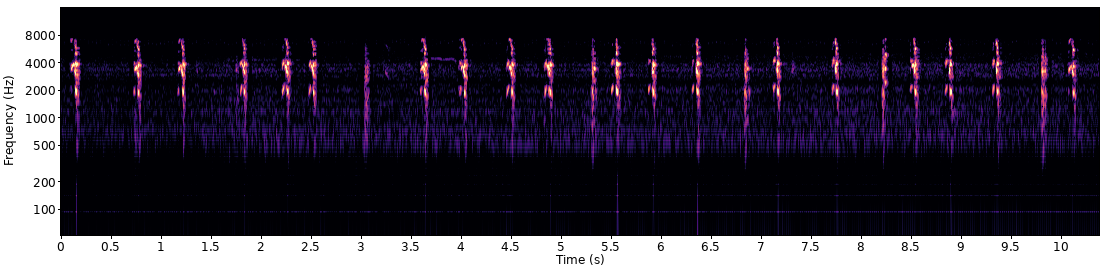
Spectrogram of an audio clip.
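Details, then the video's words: Peregrine falcon male in Koszalin, Poland, 12 December 2023, captured on a nest camera while calling to his mate. Steady series of clipped, high, ringing notes repeated roughly twice a second over a faint hum. "Samiec Nilę wołał, jak przyleciała to odleciał"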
